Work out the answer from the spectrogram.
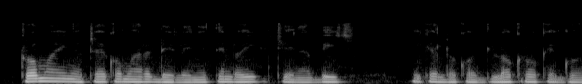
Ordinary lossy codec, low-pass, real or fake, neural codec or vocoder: Opus, 24 kbps; 7.2 kHz; real; none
